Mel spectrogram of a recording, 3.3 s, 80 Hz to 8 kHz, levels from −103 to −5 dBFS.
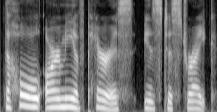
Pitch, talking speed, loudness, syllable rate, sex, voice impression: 205 Hz, 145 wpm, -15 LUFS, 4.1 syllables/s, female, feminine, young, tensed, bright, soft, clear, halting, calm, friendly, slightly sweet, lively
